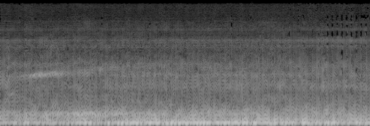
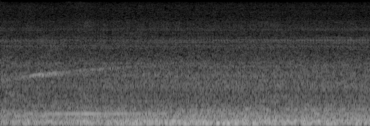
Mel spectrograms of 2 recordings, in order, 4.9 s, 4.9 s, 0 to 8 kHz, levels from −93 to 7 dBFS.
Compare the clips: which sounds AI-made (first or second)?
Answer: first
